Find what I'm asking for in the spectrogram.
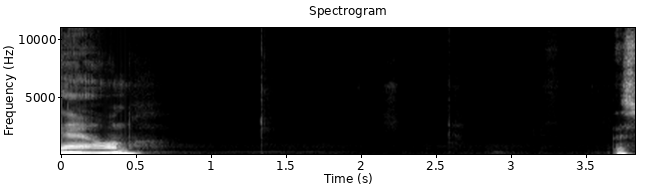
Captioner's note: silence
